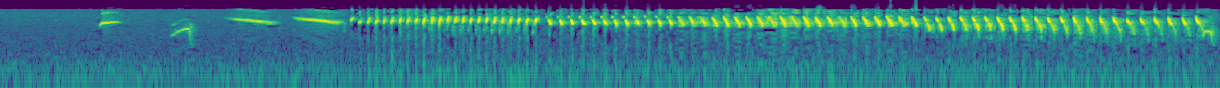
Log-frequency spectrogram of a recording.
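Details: Canary song on a training master for songbirds. Scattered sharp upslurred notes and descending whistles give way to a sustained, rolling high trill that gradually drops in pitch near the end, closing with a quick falling note.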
